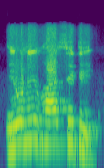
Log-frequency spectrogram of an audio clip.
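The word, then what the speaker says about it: university: দেখো এক্সাম্পল দেখো এই একটা ওয়ার্ড লিখলাম আমি ইউনিভার্সিটি কি লিখলাম ইউনিভার্সিটি এই ইউনিভার্সিটিতে উচ্চারণ করো প্রথম কি আসছে ইউ আসছে আরেকটা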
